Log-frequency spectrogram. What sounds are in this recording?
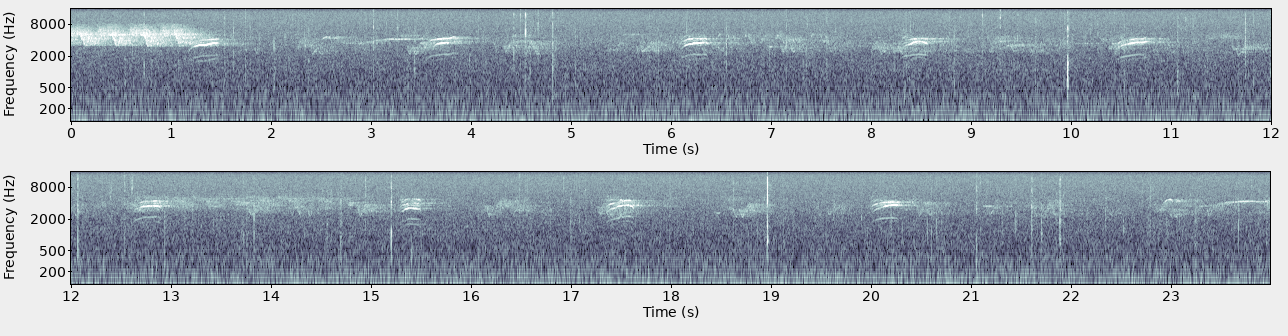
Ovenbird, Red-eyed Vireo, Hermit Thrush, Eastern Wood-Pewee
